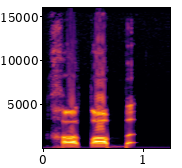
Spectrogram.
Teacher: dia termasuk qalqalah juga. Kalau kita matikan khatab. Nah, dia mentul.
